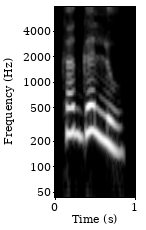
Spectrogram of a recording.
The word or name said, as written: ಗುಗ್ಗುಲು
